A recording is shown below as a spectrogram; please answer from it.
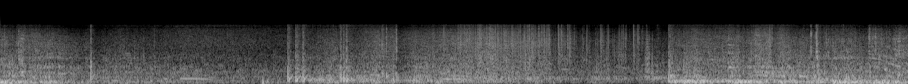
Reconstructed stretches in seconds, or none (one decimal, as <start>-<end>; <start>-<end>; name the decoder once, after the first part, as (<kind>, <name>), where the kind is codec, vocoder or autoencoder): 3.6-5.8 (autoencoder, DAC-VAE); 6.2-7.9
